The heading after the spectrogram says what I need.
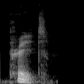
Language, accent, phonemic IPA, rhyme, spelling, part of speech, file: English, US, /pɹeɪt/, -eɪt, prate, noun / verb, En-us-prate.ogg
- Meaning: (noun) Talk to little purpose; trifling talk; unmeaningful loquacity; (verb) To talk much and to little purpose; to be loquacious; to speak foolishly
